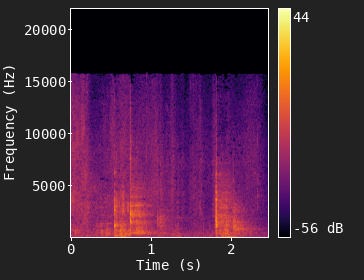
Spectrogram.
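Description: Handling clatter: a light metallic clink about half a second in, a second one just after, and a sharper knock near the end, with soft rustling between.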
